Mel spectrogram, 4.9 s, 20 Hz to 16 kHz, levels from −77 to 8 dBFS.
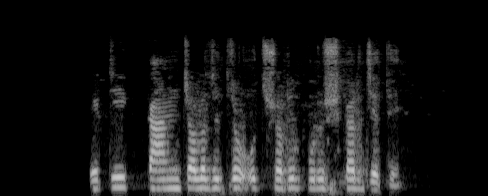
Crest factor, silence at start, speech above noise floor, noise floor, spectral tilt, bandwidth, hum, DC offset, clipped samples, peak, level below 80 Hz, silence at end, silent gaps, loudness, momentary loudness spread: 18 dB; 0.9 s; over 71 dB; under -90 dBFS; -5 dB/octave; 8 kHz; none; under 0.1%; under 0.1%; -2 dBFS; -60 dBFS; 0.9 s; none; -20 LUFS; 8 LU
